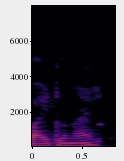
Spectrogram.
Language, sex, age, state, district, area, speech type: Assamese, male, 45-60, Assam, Sivasagar, rural, spontaneous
